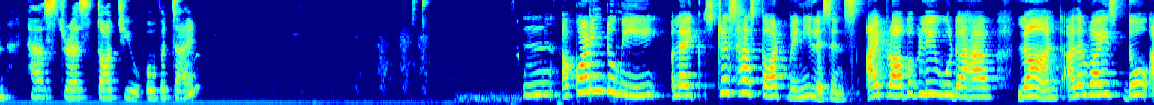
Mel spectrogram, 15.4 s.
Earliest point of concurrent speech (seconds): none

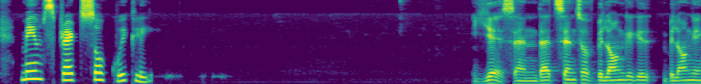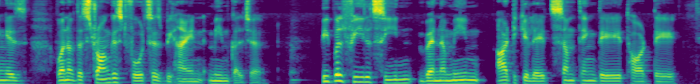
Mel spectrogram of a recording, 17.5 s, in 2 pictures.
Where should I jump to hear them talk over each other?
none

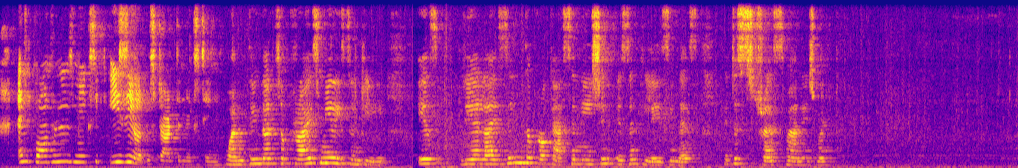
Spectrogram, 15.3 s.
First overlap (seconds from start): none

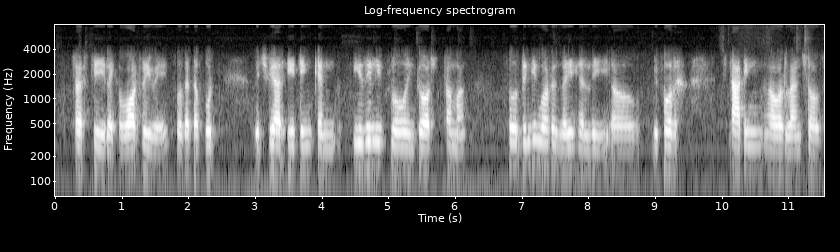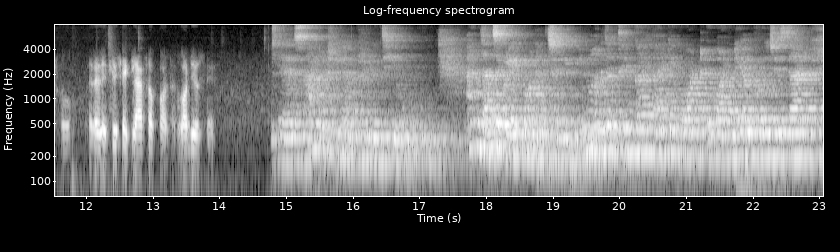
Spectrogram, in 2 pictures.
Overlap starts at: none

